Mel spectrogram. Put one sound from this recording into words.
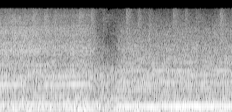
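A car engine dips briefly in pitch as the gear changes.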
